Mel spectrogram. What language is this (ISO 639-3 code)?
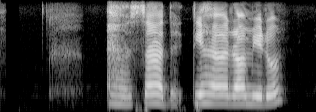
nep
